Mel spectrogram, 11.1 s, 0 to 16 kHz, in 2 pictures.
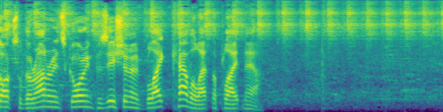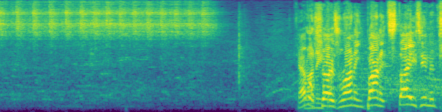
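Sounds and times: ballpark ambience: 0.0s - 11.0s.

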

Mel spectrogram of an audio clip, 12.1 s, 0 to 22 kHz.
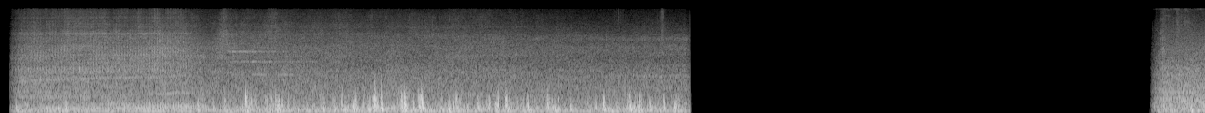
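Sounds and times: low rumble of traffic: 0.1s - 6.9s, 11.5s - 12.0s
wind buffeting microphone: 0.1s - 6.9s.

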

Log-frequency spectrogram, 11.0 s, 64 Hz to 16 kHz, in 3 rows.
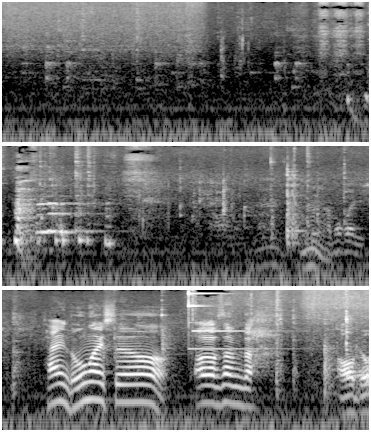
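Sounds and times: soft laughter: 3.1s - 5.0s.

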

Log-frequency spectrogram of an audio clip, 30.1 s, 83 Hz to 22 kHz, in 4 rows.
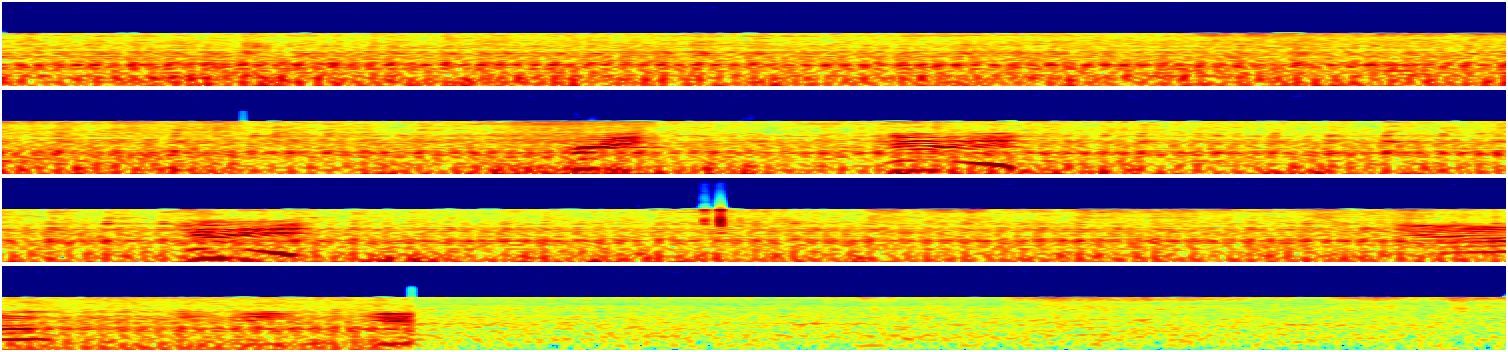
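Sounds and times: vehicle engines rumbling: 0.0s - 30.0s
vehicles passing: 0.0s - 30.0s.

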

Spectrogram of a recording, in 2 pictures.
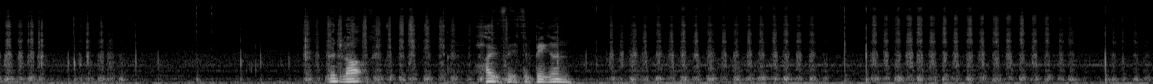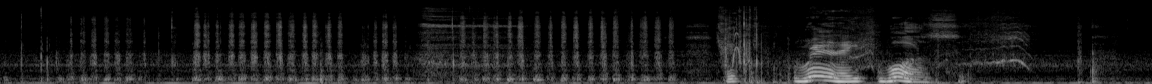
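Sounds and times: coin scratching a scratchcard: 0.0s - 1.3s, 3.0s - 19.0s.

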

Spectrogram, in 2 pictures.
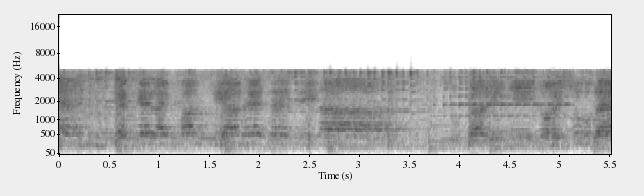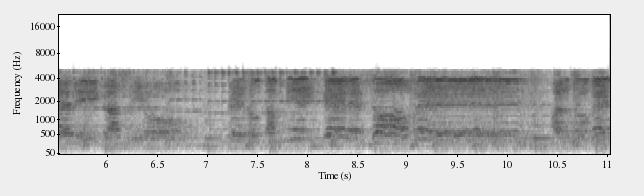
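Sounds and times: male chorus singing in harmony: 0.0s - 11.0s.

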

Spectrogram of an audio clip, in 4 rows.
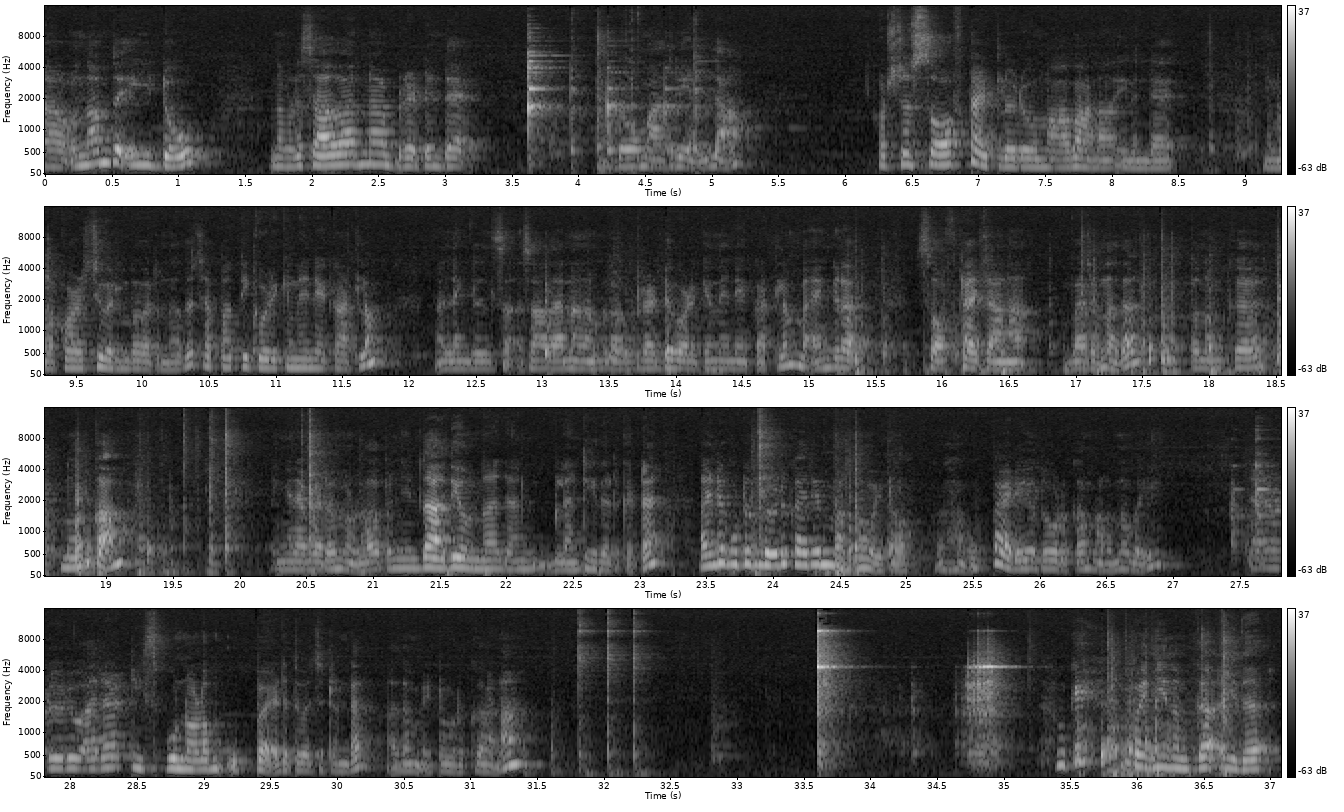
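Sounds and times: woman talking: 0.0s - 3.3s, 4.2s - 5.3s, 6.2s - 19.2s, 20.2s - 27.0s, 27.6s - 31.5s, 35.3s - 37.0s
metal cup clinking on glass bowl: 3.6s - 5.0s, 27.4s - 27.9s.

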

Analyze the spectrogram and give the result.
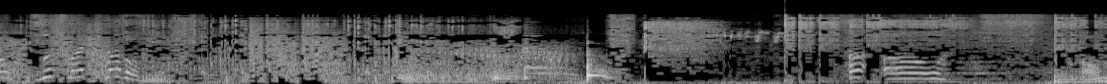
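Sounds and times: cartoon hissing sound effect: 7.8s - 11.0s.

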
